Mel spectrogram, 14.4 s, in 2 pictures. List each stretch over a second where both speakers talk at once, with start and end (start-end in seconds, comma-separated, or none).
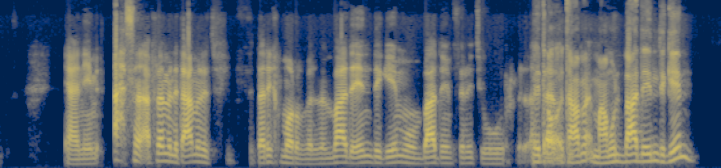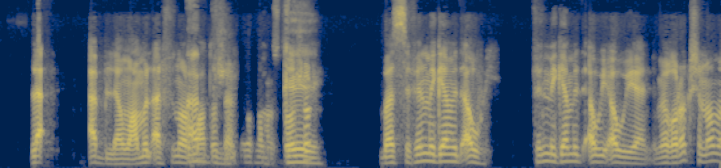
9.1-10.4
